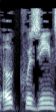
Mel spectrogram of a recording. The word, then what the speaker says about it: haute cuisine: Haute cuisine, pronounced haute cuisine, high cuisine, has foundations during the 17th century with a chef named La Varenne.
